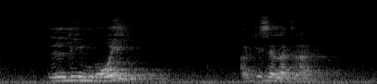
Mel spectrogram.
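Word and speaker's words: λιμοί: Entonces, aquí se está refiriendo a una palabra griega que se llama o que se pronuncia limoí. Aquí se la trae limoí.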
